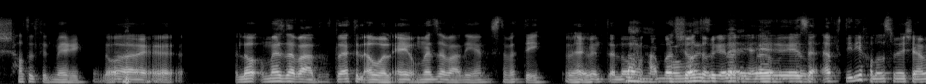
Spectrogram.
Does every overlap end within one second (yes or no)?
no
